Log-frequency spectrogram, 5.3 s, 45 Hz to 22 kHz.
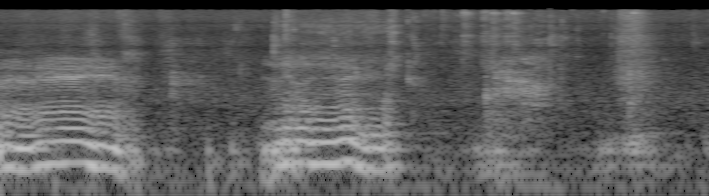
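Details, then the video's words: Rescue dog Tia, who talks rather than barks, vocalizes while playing with Sandy in 2018: three grumbling, groan-like utterances about two seconds apart, the first two loud and wavering, the last softer. "Tia being chatty with Sandy"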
